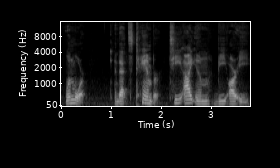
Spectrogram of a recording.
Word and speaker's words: timbre: texture really quick one more and that's timbre t-i-m-b-r-e it's pronounced timber it looks like timber but it's pronounced timber that means tone color the ability to tell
